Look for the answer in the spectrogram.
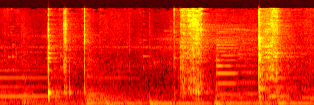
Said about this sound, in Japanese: これをじゃあ一旦お皿にどけておいてこのまな板を一旦洗って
